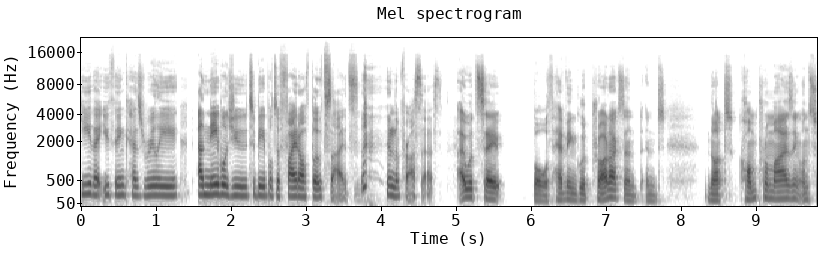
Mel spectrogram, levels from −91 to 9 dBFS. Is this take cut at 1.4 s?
yes; 2 cuts; at 1.4 s, 4.8 s

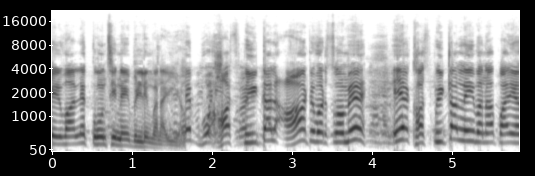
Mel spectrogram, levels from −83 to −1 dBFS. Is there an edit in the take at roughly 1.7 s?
yes; 1 cut; at 1.7 s

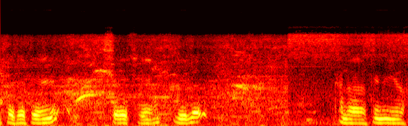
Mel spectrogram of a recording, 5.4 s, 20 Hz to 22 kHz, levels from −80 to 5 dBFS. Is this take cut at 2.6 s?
no; 1 cut; at 3.8 s

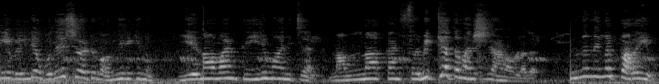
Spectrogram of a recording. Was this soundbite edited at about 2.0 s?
yes; 2 cuts; at 2.0 s, 5.7 s

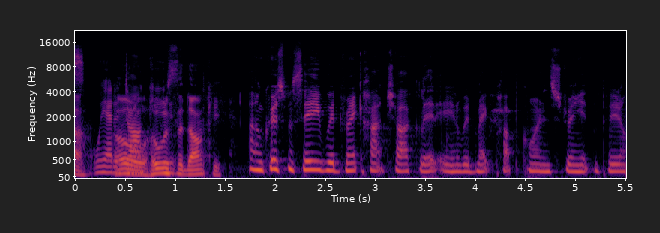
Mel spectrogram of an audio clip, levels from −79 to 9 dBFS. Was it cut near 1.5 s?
yes; 1 cut; at 1.5 s

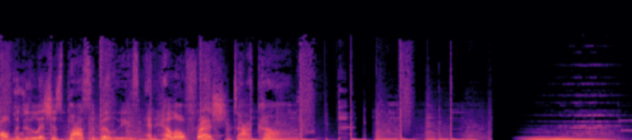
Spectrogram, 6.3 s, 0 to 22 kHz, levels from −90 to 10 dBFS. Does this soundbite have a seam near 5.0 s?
yes; 1 cut; at 5.0 s

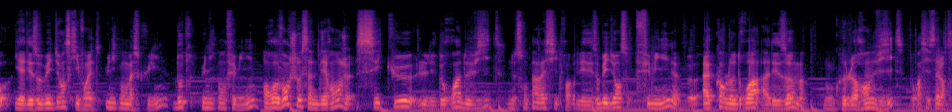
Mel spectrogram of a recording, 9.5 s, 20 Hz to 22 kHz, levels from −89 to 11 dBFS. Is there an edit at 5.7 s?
yes; 4 cuts; at 2.6 s, 5.7 s, 6.9 s, 8.4 s

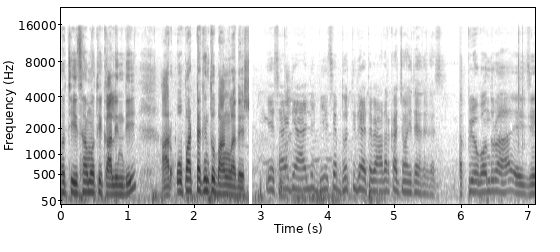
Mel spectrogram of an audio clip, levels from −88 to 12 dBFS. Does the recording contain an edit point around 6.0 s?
yes; 2 cuts; at 2.9 s, 6.0 s

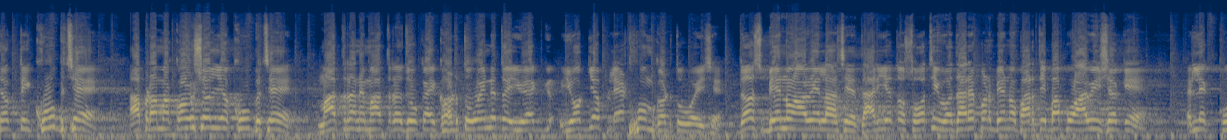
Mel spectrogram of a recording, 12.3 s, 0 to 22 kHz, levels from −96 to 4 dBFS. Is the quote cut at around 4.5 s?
no; 1 cut; at 7.2 s

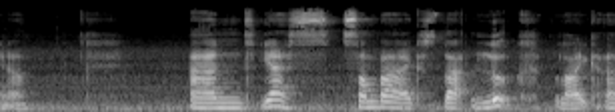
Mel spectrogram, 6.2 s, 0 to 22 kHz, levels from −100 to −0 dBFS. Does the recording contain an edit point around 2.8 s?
no; 0 cuts

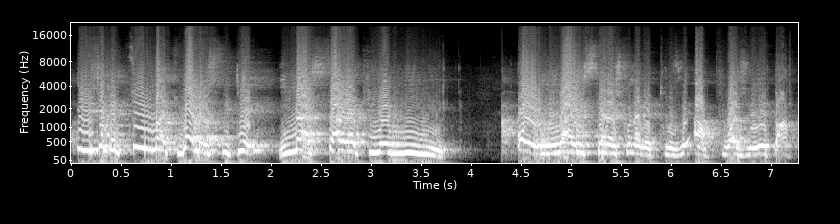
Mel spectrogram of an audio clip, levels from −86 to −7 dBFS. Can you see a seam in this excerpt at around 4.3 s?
yes; 1 cut; at 4.3 s

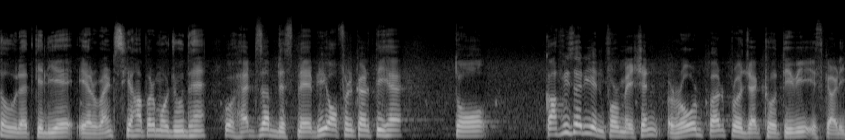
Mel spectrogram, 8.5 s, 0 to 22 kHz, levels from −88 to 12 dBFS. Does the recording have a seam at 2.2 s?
yes; 1 cut; at 2.2 s

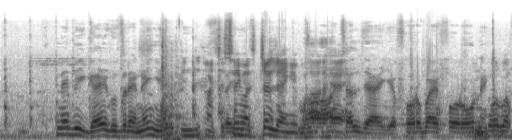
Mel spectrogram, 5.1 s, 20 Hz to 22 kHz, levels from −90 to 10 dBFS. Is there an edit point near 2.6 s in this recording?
no; 0 cuts

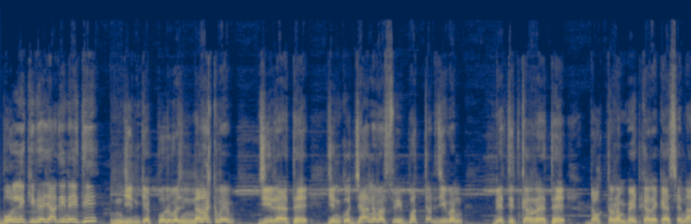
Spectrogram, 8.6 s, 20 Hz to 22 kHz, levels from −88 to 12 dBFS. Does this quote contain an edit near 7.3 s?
no; 1 cut; at 1.4 s

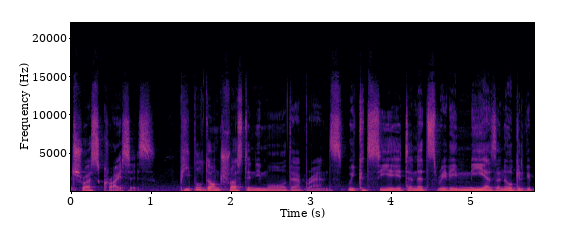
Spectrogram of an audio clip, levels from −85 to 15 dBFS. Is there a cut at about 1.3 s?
yes; 1 cut; at 1.3 s

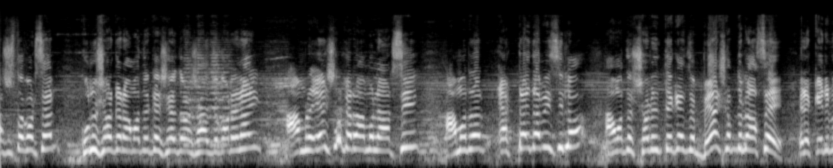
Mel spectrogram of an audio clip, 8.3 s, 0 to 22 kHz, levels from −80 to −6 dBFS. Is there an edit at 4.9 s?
no; 0 cuts

